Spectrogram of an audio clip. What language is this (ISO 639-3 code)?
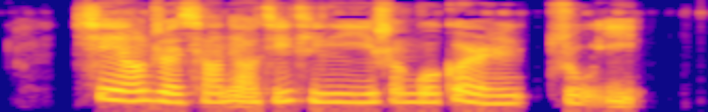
zho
